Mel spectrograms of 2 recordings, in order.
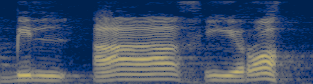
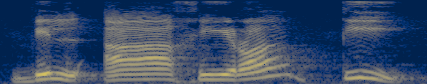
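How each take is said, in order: First: The word ends with an h sound. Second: The word ends with a ti sound. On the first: The reader stops at this word. "लेकिन वक्फ करेंगे तो क्या होगा?" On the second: The reading continues into the next words. "मिला के पढ़ेंगे तो बिल आखिरती"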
